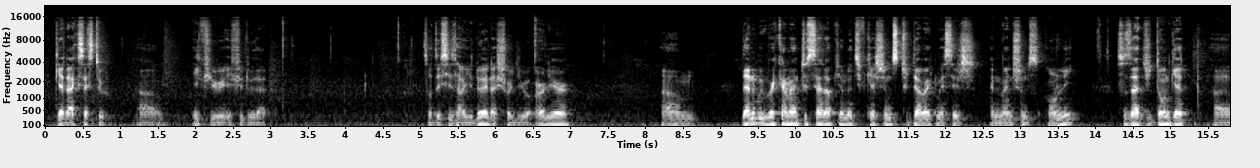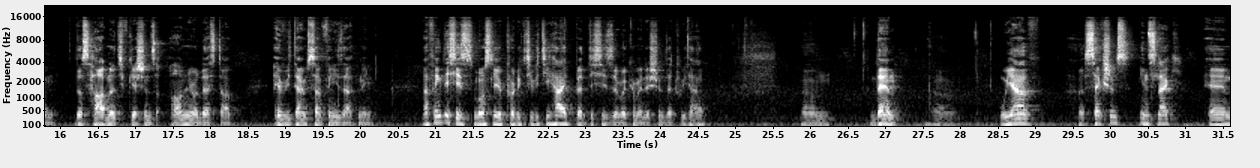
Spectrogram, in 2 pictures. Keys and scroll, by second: 3.1 Right, 6.5 Right, 24.4 Right.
